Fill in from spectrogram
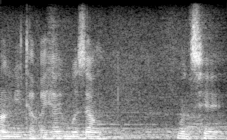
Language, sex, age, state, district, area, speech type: Bodo, male, 30-45, Assam, Chirang, urban, spontaneous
